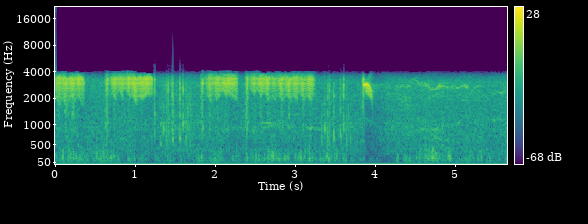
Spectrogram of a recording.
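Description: A male grackle singing: several harsh, buzzy chattering bursts, then one sharp rising whistled note about four seconds in, followed by a faint wavering note.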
